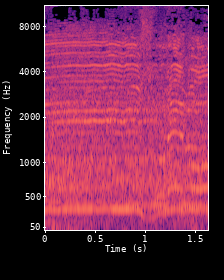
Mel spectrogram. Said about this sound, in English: This is the crowd. He's smashing the helmet. Well, it's an oldie but a goodie. The Fanatic in his black tie and tails brings out the tamper and slams the Yankee helmet.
